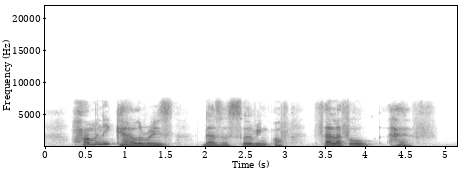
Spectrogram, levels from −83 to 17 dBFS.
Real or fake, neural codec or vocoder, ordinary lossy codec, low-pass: real; none; Opus, 32 kbps; 7.2 kHz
